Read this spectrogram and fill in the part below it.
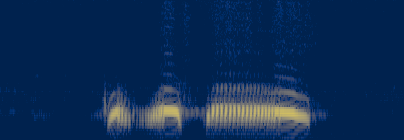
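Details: Spotted dove in "giọng thổ" style, urged toward fighting or competition, gives one loud phrase: two short, bouncy rising notes, a brief pause, then a sustained buzzy coo that tails off downward. A quiet background.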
